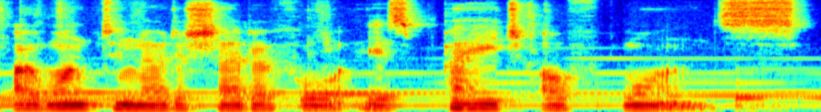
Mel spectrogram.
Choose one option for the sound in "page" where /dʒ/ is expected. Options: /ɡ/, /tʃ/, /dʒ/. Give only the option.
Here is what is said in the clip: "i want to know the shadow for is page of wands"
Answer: /dʒ/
